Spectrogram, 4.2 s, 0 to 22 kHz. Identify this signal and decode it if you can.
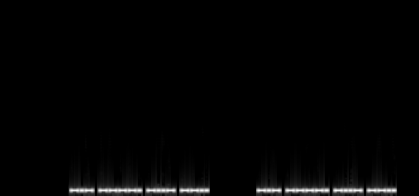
Morse code, heard as a keyed tone, about 46 wpm, 700 Hz. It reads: K9XZ K9XZ
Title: USA Call Signs - 4 Characters - Repeated 3x - 50wpm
